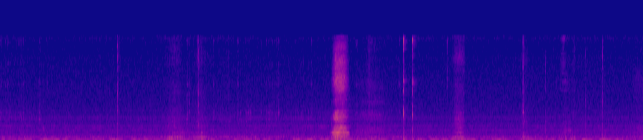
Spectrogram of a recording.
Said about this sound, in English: Yeah, sorry for all the constant clicking here. Or not constant, but consistent.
